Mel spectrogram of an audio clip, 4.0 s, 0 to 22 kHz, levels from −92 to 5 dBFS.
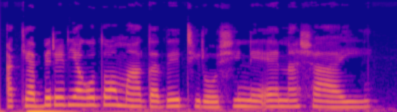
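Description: Speech recording with no audible technical faults anywhere in it.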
